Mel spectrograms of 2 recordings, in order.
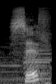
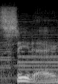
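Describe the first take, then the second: First: The name is said as one syllable, sith. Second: The name is said with two syllables, see-day. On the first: The speaker calls it right. "That's how you pronounce it, like Sith" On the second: The speaker calls it wrong. "It's not C Day"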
